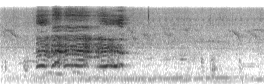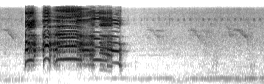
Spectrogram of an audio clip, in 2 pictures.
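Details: Two crows from a white Sweater rooster with no comb: a moderate, drawn-out first crow, a pause of a few seconds, then a louder, harsher crow of about one and a half seconds, over a low background hum.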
